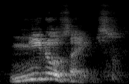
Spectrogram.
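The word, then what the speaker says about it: cnidocytes: Hydra के अंदर ध्यान से सुनना बेटा, स्पेशलाइज्ड स्टिंग सेल्स होती है, उनको बोलते हैं हम नीडोसाइट्स. दैट इज या सी साइलेंट होता है, दिस इज नीडो और साइट्स.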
